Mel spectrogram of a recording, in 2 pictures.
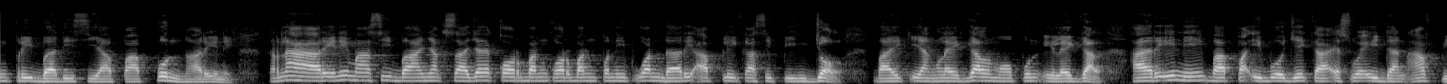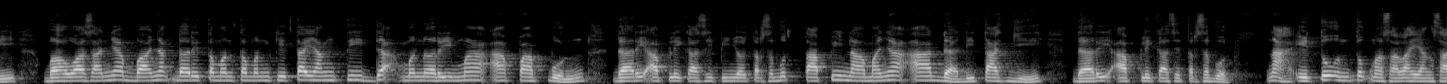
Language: Indonesian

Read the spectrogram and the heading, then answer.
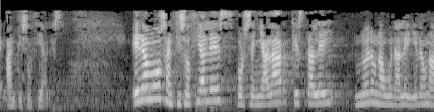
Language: Spanish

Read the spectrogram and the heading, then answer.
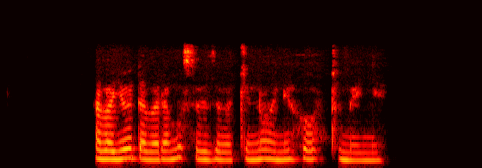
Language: Kinyarwanda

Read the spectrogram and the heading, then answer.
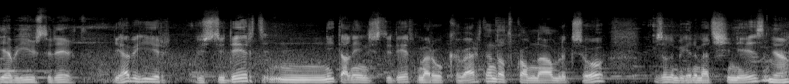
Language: Dutch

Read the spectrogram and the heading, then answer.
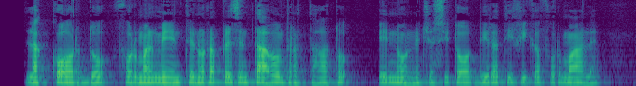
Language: Italian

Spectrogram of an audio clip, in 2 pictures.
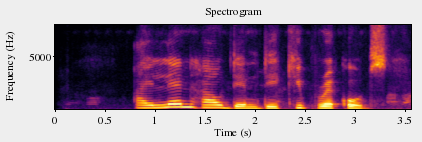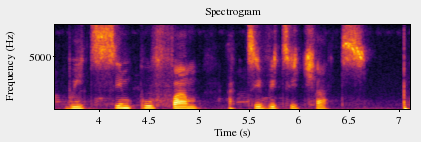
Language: Nigerian Pidgin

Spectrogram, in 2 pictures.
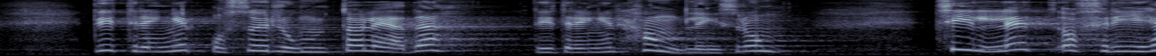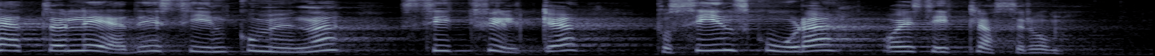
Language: Norwegian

